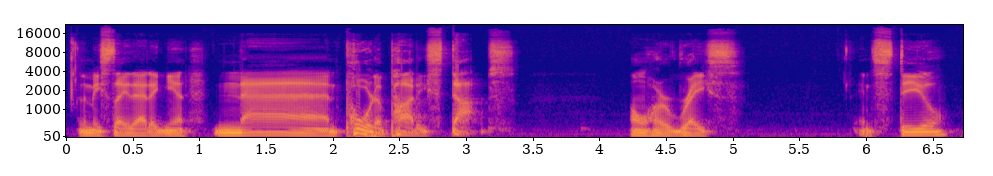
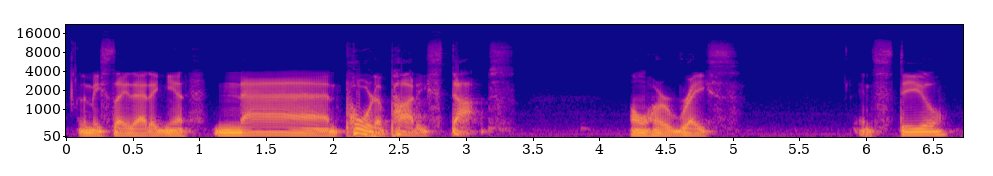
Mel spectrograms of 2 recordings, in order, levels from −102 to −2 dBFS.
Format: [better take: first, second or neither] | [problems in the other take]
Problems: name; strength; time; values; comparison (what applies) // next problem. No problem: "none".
first | muffled; very; fading above 3 kHz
